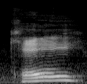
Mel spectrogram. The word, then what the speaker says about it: Kobun: Okay, so today we're going to look at the cold steel Kobun, or ever how you say it, Kobun, whatever. Kobun.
